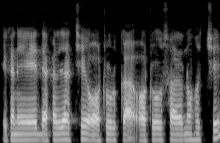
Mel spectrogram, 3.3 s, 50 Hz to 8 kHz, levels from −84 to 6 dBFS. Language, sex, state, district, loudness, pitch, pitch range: Bengali, male, West Bengal, Dakshin Dinajpur, -16 LUFS, 125 Hz, 120-125 Hz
